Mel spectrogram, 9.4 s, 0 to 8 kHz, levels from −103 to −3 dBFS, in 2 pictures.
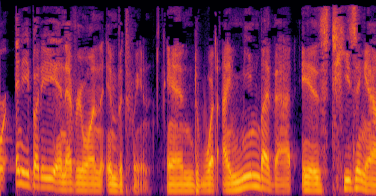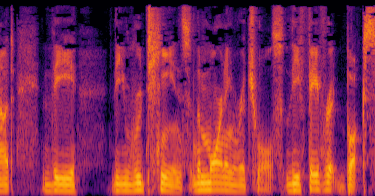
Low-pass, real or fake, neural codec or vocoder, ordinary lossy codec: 7.2 kHz; real; none; MP3, 32 kbps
